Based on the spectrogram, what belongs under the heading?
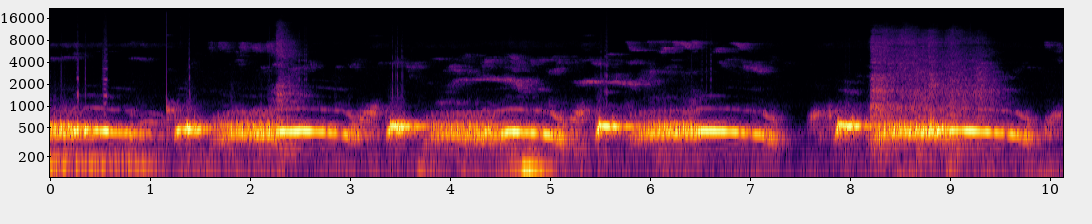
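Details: Dove song played to lure birds into singing: low, mellow coos in phrases repeated about every two seconds, each a rolling hoot with a stressed middle note, with faint higher chirps and a brief rustle.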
